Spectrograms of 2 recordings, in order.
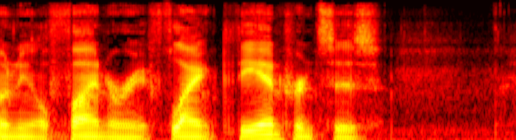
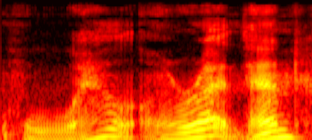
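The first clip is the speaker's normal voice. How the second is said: soft, uncertain giving in; resigned; 3 semitones higher, 6 dB quieter, slower than usual. Acted. Devlin giving in before the doors, soft and hesitant. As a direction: give up the argument.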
